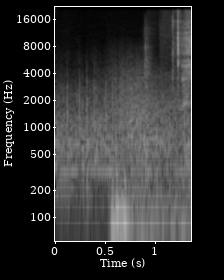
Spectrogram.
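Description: A burst of gunfire pours onto a Humvee in a multiplayer shooter game, a deep thudding impact followed by scattered cracks, heard at moderate distance and somewhat muffled.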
